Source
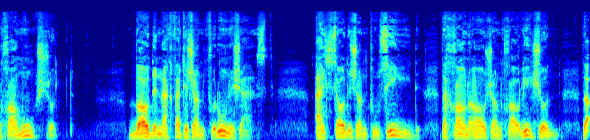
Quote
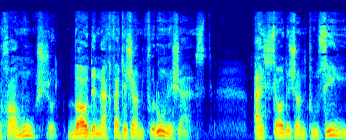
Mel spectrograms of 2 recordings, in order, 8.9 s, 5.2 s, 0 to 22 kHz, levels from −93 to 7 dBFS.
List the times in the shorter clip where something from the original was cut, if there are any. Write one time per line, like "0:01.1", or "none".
0:00.9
